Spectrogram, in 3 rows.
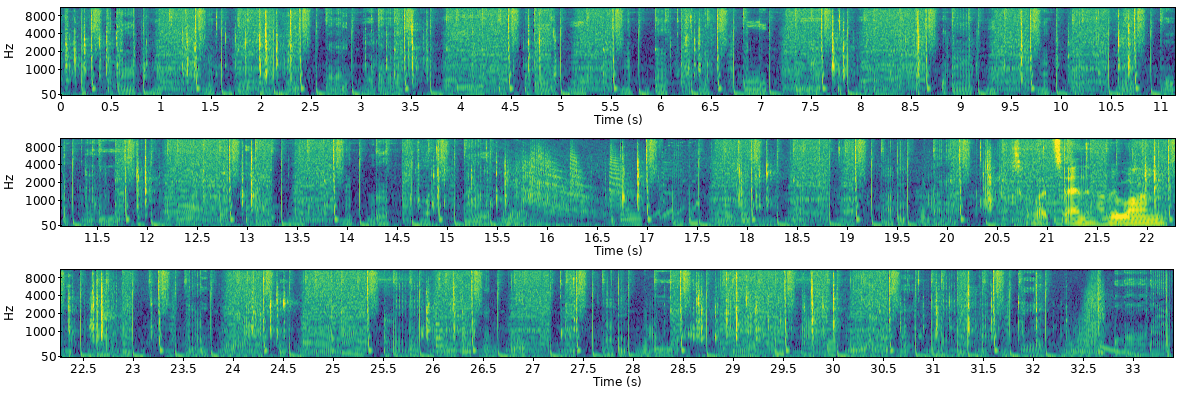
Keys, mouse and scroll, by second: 0.0 Tab, 0.9 middle click, 1.9 r, 3.1 click, 3.2 g, 4.2 click, 4.4 g, 6.0 click, 6.2-10.2 middle drag, 7.8 g, 10.2 click, 10.4 s, 11.3 click, 11.8 g, 14.5 click, 14.8-17.7 middle drag, 17.7 shift+a, 18.8 middle click, 21.8 g, 24.0 click, 24.1 middle click, 25.9 g, 27.1 click, 27.2 middle click, 28.8 KP_7, 29.6 g, 30.7 click, 30.8 Tab, 31.1 s.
